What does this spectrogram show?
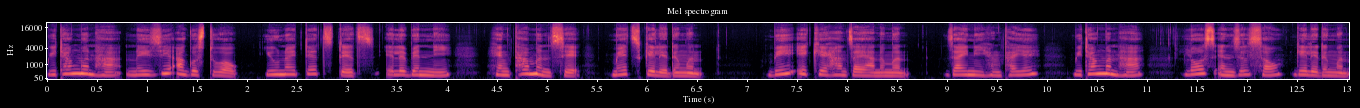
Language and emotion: Bodo, neutral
